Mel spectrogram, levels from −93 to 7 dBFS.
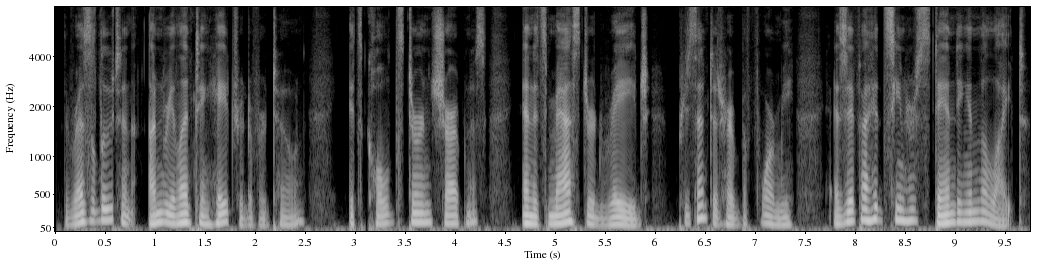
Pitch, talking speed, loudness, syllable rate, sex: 110 Hz, 185 wpm, -23 LUFS, 5.6 syllables/s, male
